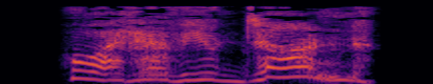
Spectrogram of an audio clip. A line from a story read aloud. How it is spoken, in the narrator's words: Elisaveta screamed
